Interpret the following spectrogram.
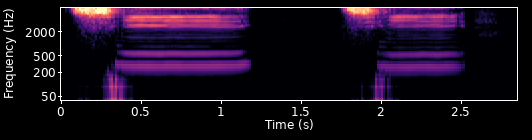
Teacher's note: There is the the kind of air goes through your teeth, and it's first tone, flat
